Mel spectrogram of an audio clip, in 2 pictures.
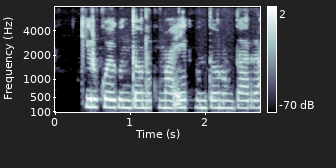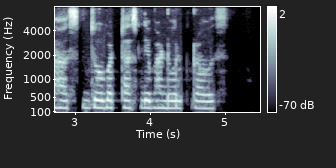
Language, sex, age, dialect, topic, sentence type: Marathi, female, 41-45, Northern Konkan, banking, statement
